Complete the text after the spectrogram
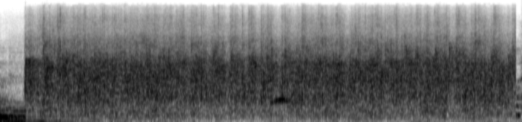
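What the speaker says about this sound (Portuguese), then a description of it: "Vamos aplaudir o Senhor?" A church congregation applauds together in steady, dense clapping that fills the whole stretch, loud and continuous from start to finish, with no voices rising above it.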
